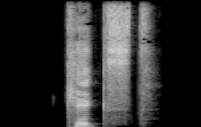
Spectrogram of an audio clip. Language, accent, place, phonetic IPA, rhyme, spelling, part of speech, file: German, Germany, Berlin, [kɪkst], -ɪkst, kickst, verb, De-kickst.ogg
- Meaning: second-person singular present of kicken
